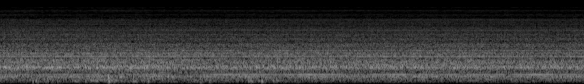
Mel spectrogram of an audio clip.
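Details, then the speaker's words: Pinzgauer 710K Eberspächer B4L/BN4 gasoline heater bench test before restoration, restarting around 39°C toward about 60°C setpoint: even airy blower rush with faint constant whine and flame hum, no surges or rattles; normal heater operation. "it probably sprays it there and we can hear this the the humming of the the the the the flame now the temperature is climbing"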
